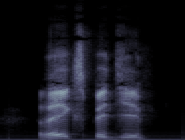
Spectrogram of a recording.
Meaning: to reship, forward
- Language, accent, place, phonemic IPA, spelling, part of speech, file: French, France, Lyon, /ʁe.ɛk.spe.dje/, réexpédier, verb, LL-Q150 (fra)-réexpédier.wav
